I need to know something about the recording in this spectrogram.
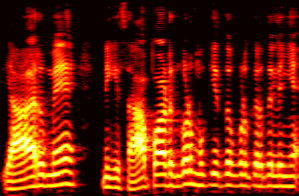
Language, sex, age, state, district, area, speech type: Tamil, male, 30-45, Tamil Nadu, Erode, rural, spontaneous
